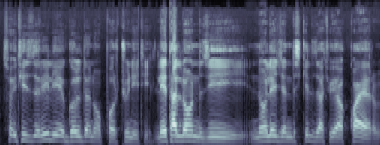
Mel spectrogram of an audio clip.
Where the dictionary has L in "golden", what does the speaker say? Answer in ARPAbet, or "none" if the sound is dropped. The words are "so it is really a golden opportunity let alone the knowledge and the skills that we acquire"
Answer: L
